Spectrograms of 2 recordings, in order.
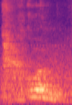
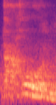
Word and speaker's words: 다곤: 이 다곤, 원래는 따곤 이렇게 발음을 해요. 히브리어로는.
